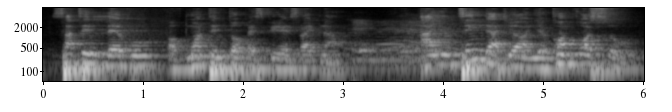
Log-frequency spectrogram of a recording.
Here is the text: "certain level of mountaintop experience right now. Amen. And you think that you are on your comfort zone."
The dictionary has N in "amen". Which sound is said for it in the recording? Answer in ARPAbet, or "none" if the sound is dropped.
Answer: none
